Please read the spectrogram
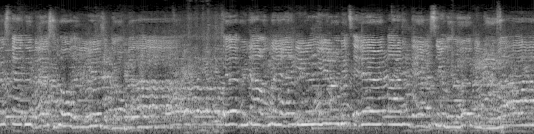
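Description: A woman singing into a microphone over a karaoke backing track, amplified through a PA, with long held notes.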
